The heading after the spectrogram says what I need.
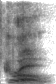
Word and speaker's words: drow: It's drow. O w like row the boat, right?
